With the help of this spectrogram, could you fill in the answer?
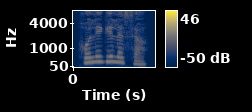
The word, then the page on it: ಹೊಲೆಗೆಲಸ: kannada; holegelasa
